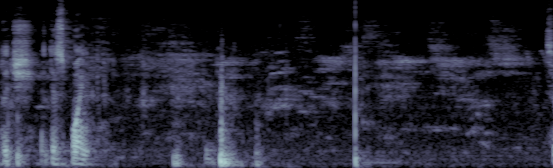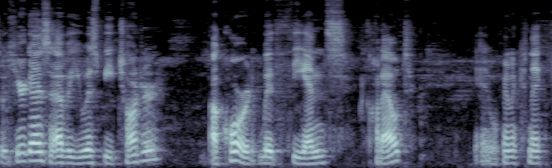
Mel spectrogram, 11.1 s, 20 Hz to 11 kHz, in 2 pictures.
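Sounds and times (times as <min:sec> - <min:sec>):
dull knock on workbench: 0:01.7 - 0:02.6.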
